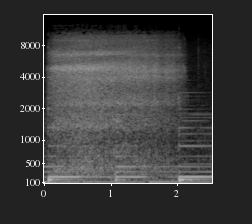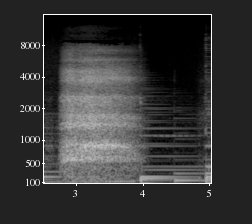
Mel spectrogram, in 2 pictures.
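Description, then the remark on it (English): A long, hissing breath drawn in, a short pause, then a loud, forceful breath out, over a soft steady musical drone. “They took a deep dragon breath together, in and out.”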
